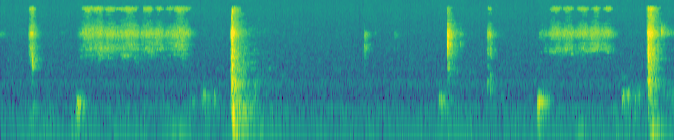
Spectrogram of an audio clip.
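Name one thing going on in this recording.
A board eraser rubs briskly across a whiteboard.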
